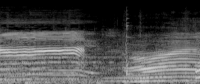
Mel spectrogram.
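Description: Two long, drawn-out voice-like calls: the first held flat for under a second, the second rising and then falling in pitch.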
